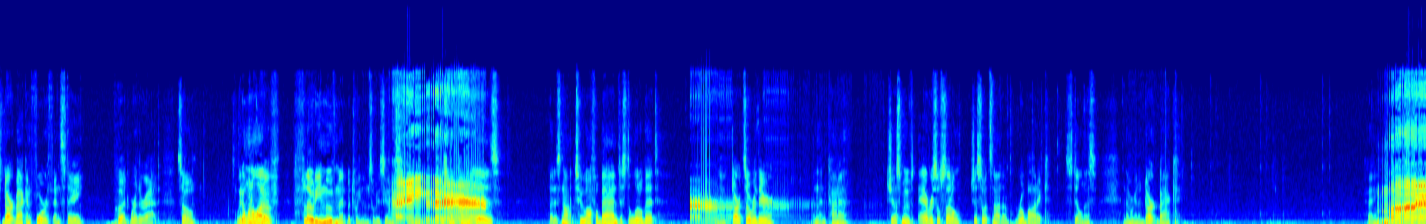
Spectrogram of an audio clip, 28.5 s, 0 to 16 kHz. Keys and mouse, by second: 4.0 middle click, 7.4-9.2 drag, 11.7 g, 13.9-15.7 drag, 18.2 r, 19.1 g, 22.8-23.9 drag, 23.9 g, 24.7 r, 25.6 r, 27.6 click.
